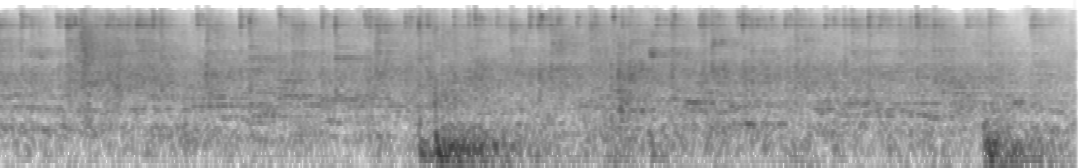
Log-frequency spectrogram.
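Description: Table tennis balls clicking off bats and tables, several tables at once, amid the chatter of a busy hall. A low thud sounds about four and a half seconds in, and another at the very end.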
